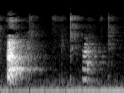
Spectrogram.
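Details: Pet Siberian Husky talking back when told it cannot have ice cream: one loud, sharp, bark-like yelp followed by a fainter, shorter vocal sound, over a constant low electrical hum.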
